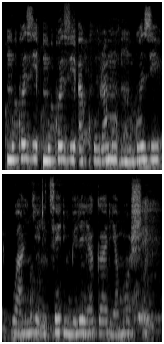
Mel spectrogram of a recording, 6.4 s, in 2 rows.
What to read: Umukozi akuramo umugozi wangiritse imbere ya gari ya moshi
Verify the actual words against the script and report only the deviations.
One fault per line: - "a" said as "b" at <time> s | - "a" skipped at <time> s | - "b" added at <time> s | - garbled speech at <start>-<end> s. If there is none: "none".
- "umukozi" added at 0.8 s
